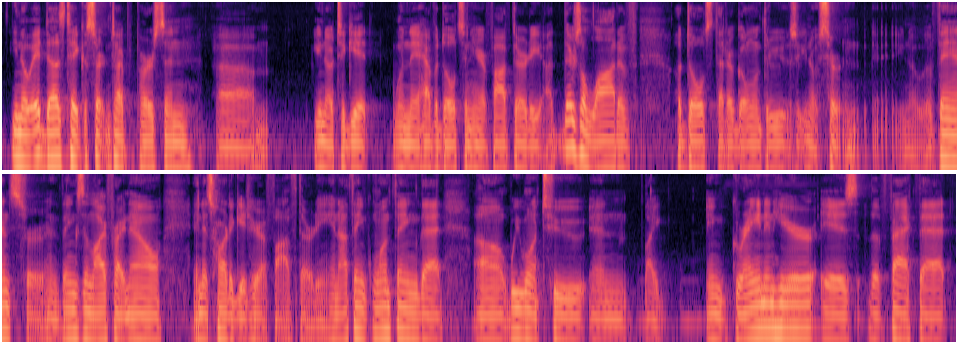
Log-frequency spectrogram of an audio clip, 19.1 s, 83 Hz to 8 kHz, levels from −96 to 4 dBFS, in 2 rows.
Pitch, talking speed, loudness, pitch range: 95 Hz, 225 wpm, -23 LUFS, 90-110 Hz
